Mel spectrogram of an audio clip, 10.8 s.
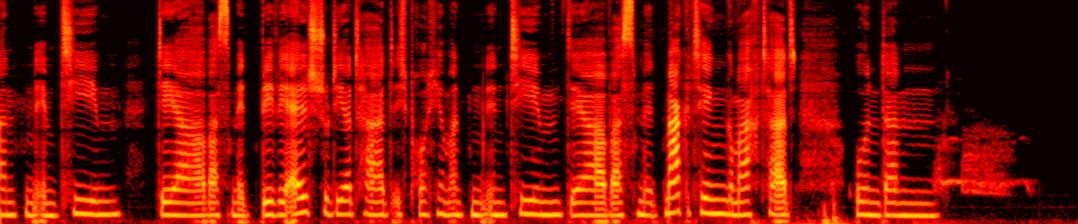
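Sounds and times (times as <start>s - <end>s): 
speech: 0.0s - 9.6s
dog's faint howl or whine: 9.4s - 10.4s.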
